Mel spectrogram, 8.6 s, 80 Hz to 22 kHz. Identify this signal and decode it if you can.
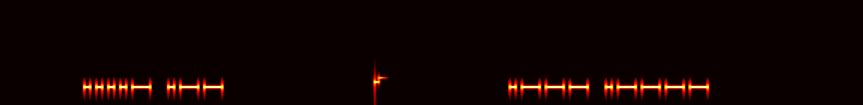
Morse code, heard as a keyed tone, about 20 wpm, 700 Hz. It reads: 4W J1
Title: Single-Letter Single-Number 20wpm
